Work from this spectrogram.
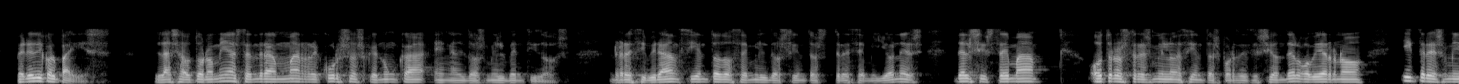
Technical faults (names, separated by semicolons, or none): none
